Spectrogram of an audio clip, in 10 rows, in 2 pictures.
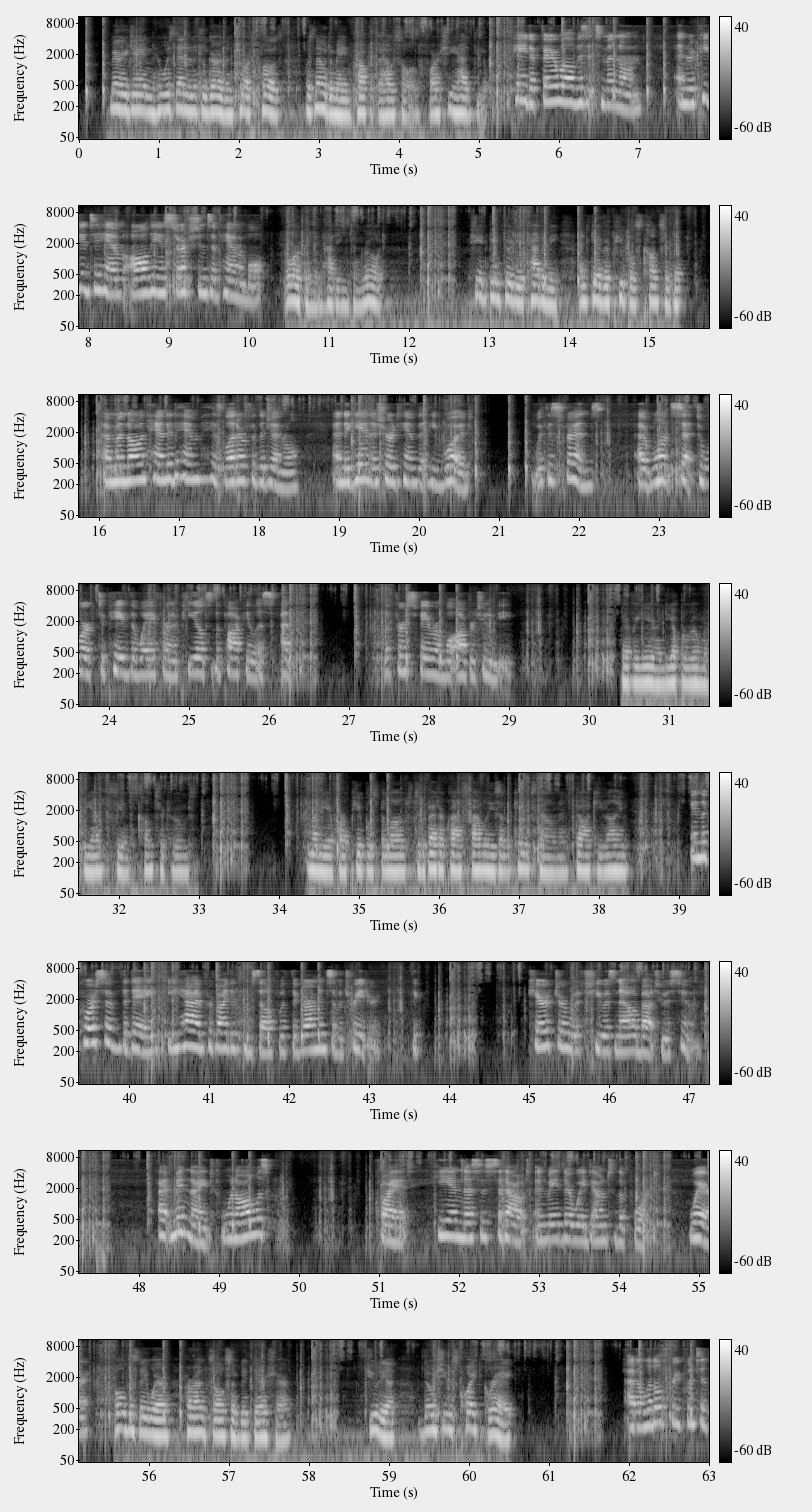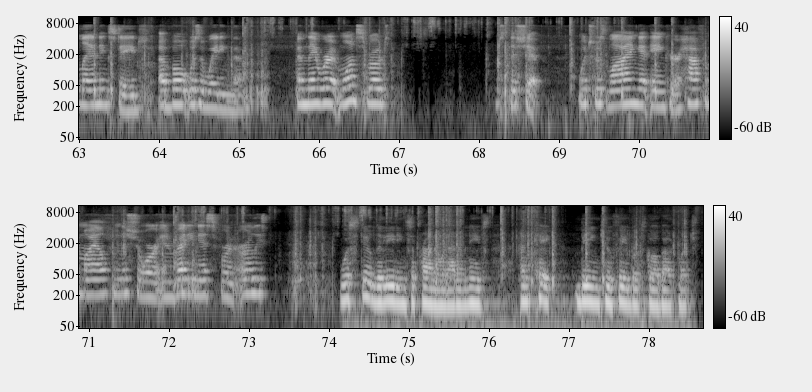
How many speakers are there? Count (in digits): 2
